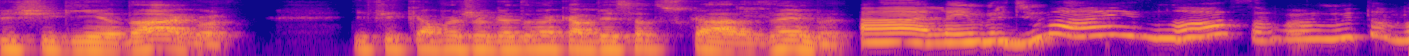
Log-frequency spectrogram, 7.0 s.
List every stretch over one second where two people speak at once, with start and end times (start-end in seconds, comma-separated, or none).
none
